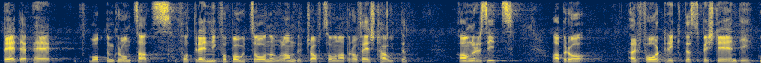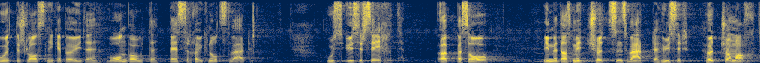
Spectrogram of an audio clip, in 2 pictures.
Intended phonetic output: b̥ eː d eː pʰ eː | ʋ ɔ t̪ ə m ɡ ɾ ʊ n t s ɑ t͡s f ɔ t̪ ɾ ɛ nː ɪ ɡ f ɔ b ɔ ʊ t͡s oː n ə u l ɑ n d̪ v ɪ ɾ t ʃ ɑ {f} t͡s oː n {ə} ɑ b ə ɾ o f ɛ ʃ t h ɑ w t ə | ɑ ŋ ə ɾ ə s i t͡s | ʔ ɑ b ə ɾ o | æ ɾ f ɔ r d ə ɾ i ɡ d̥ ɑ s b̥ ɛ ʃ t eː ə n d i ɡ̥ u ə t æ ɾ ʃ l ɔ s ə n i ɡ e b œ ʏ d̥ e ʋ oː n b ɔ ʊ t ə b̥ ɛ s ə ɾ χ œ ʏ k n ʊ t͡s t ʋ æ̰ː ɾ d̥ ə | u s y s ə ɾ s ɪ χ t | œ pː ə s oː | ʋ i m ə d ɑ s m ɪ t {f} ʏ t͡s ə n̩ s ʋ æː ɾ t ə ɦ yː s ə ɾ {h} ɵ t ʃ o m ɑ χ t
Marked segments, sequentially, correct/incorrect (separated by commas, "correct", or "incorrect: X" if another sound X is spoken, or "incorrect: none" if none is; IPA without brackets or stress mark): correct, correct, incorrect: ʃ, correct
